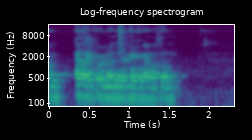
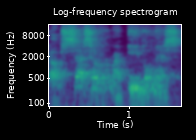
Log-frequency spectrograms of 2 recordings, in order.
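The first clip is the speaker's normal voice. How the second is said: whispered villain taunt; mock villain whispering a taunt; sinister whisper; 6 semitones higher, 9 dB quieter than usual. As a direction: hiss it like a gleeful evil troll. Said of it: "They're like".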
